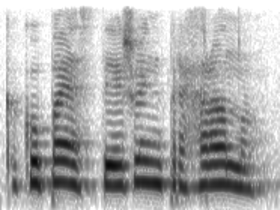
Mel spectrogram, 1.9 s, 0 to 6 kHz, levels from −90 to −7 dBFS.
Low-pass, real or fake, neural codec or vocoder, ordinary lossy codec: 5.4 kHz; real; none; none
